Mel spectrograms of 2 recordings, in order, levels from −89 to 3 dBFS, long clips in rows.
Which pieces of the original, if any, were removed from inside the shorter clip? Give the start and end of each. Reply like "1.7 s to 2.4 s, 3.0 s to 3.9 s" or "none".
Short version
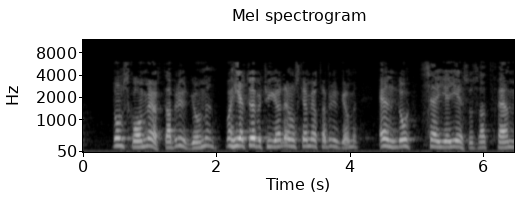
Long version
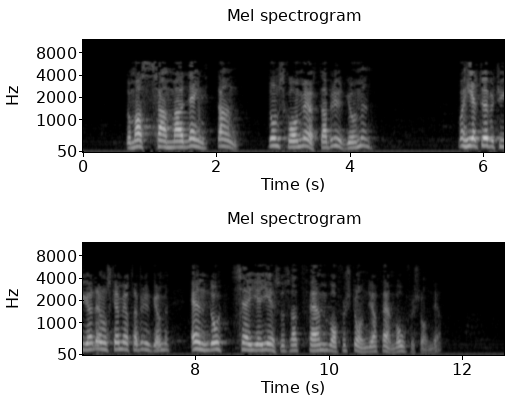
4.4 s to 5.5 s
